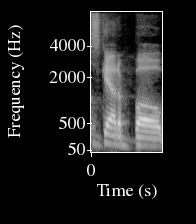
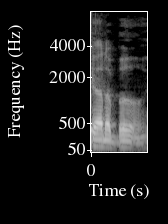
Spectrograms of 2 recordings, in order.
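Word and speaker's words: Skattebo: I hate when people call it Scatabau by the way. I almost did just to really just push her button. Please don't. Unless that's really his name and we're saying it wrong. I don't know. I think it's Scataboo.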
